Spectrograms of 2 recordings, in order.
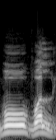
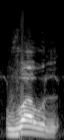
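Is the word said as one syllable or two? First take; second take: two; one. First: The word is split into two syllables. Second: The word is said as one syllable. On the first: The speaker calls it wrong. "इसमें आप दो syllable बना रहे हैं" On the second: The speaker calls it right. "इसमें तो एक ही syllable है"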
